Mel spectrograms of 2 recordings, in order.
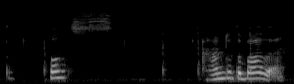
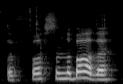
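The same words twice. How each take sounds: First: Breathy whisper, trailing off. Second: Said in the usual way. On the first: Shown as a demonstration. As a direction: whisper it to yourself. Repeats phrase, whispered.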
